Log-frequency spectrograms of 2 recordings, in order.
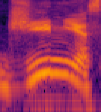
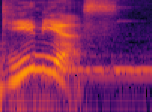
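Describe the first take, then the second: First: The word begins with a soft J sound. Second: The word begins with a hard G sound. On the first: The speaker calls it right. "it's pronounced genius" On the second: The speaker calls it wrong. "and not genius"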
